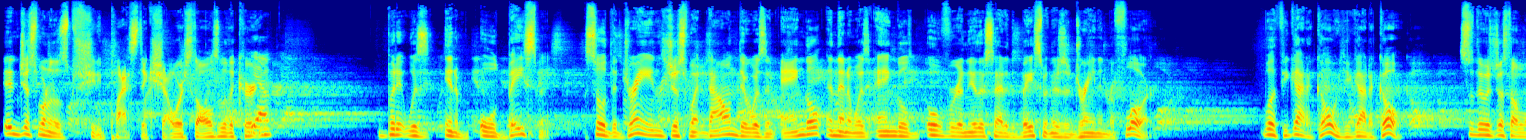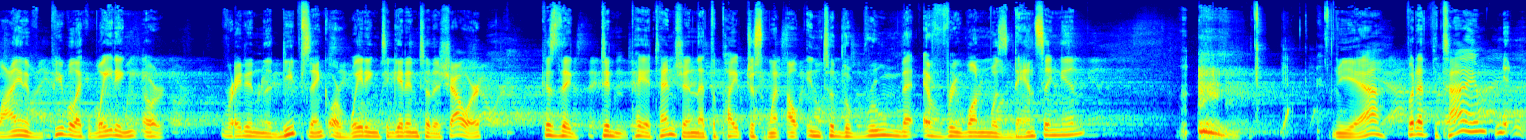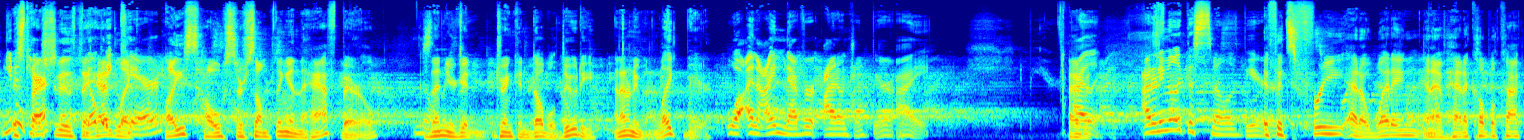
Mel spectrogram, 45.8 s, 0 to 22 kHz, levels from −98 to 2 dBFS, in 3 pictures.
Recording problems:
echo of what is said; noticeable; throughout; 270 ms later, 15 dB below the speech

